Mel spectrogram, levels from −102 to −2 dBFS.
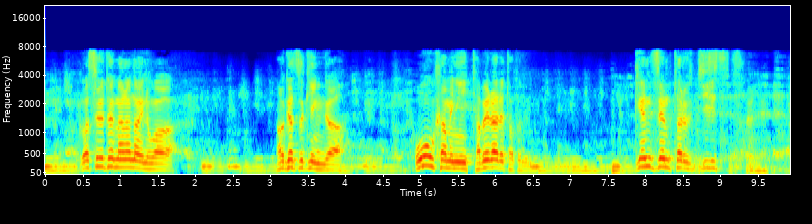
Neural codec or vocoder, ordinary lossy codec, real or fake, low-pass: codec, 16 kHz, 2 kbps, X-Codec, WavLM features, trained on Multilingual LibriSpeech; none; fake; 7.2 kHz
